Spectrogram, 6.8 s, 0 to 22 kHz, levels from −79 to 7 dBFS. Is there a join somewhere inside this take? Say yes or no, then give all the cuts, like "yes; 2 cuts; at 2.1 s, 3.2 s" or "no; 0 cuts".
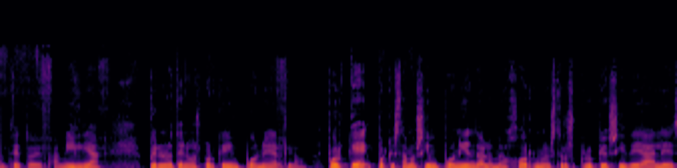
yes; 1 cut; at 3.2 s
